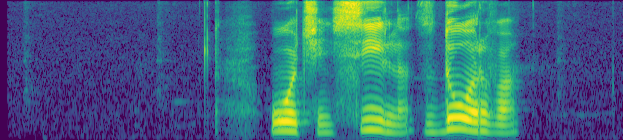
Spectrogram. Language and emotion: Russian, positive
